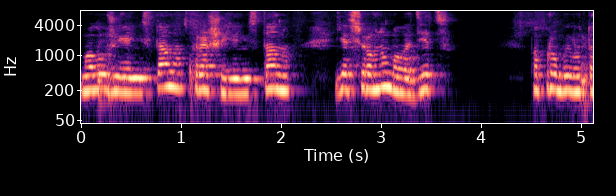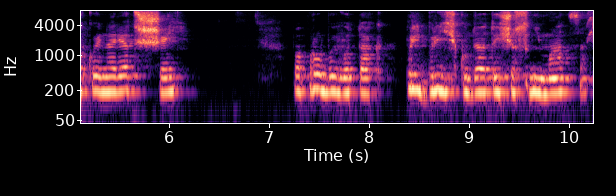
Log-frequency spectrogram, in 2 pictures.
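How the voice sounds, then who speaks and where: A woman's somewhat breathy, flat monotone delivery, with very even loudness and long, frequent pauses. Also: medium pitch for a woman, moderate pace. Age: 60s. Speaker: video blogger. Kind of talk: casual vlog monologue.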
